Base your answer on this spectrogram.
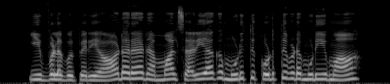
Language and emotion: Tamil, fearful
